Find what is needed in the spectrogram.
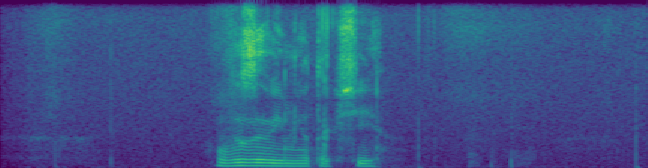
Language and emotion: Russian, neutral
